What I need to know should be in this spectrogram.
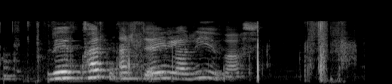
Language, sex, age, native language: Icelandic, female, 11, Icelandic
